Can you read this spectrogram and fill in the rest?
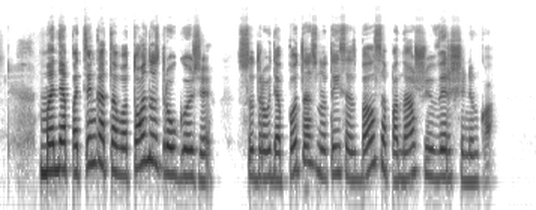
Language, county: Lithuanian, Vilnius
